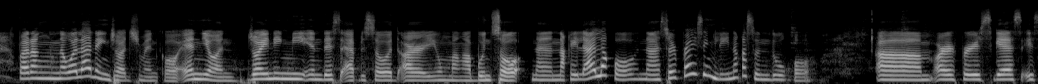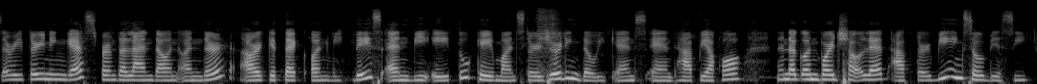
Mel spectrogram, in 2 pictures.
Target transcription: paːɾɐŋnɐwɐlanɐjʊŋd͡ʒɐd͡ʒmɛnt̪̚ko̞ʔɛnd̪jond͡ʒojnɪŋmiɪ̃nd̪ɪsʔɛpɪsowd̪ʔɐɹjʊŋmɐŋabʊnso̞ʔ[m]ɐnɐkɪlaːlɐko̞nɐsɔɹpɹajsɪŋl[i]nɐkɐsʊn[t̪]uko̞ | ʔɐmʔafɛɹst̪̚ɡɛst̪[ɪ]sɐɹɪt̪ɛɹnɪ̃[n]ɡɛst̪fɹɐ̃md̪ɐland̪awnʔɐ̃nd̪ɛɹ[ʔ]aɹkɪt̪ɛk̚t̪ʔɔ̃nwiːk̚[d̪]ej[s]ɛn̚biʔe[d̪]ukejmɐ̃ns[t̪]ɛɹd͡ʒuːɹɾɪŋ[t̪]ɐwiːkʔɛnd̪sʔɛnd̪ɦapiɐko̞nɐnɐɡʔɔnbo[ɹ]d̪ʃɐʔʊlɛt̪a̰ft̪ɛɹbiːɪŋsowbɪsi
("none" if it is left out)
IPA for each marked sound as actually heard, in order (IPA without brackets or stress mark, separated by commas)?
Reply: n, i, d̪, ɪ, ŋ, ʔ, d̪, s, t̪, t̪, d̪, ɹ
